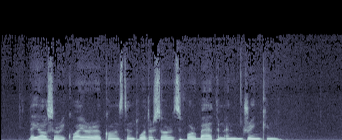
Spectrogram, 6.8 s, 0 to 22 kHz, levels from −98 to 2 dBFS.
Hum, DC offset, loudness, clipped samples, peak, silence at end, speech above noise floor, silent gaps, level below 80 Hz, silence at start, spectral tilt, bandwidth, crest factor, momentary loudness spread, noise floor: none; under 0.1%; -22 LUFS; under 0.1%; -6 dBFS; 1.2 s; 33 dB; none; -34 dBFS; 0.6 s; -5 dB/octave; 16.5 kHz; 16 dB; 5 LU; -54 dBFS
